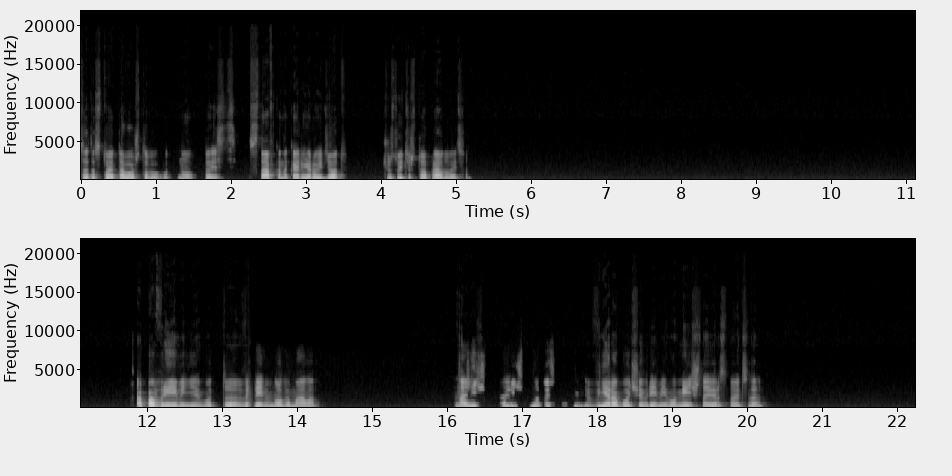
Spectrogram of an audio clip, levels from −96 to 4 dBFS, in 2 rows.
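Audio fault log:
13.45–16.51 s: call bitrate drop, coding falls from 32 to 13 kbps, top band shrinks from 20 kHz to 8 kHz, so speech turns muffled and coarse before "на лич ну то"; spectrogram shows upper energy cut flat.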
